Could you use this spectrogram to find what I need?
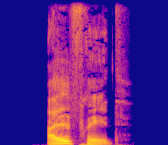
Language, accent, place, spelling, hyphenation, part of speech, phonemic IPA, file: German, Germany, Berlin, Alfred, Al‧f‧red, proper noun, /ˈalfʁeːt/, De-Alfred.ogg
- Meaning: a male given name, popular in the 19th century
